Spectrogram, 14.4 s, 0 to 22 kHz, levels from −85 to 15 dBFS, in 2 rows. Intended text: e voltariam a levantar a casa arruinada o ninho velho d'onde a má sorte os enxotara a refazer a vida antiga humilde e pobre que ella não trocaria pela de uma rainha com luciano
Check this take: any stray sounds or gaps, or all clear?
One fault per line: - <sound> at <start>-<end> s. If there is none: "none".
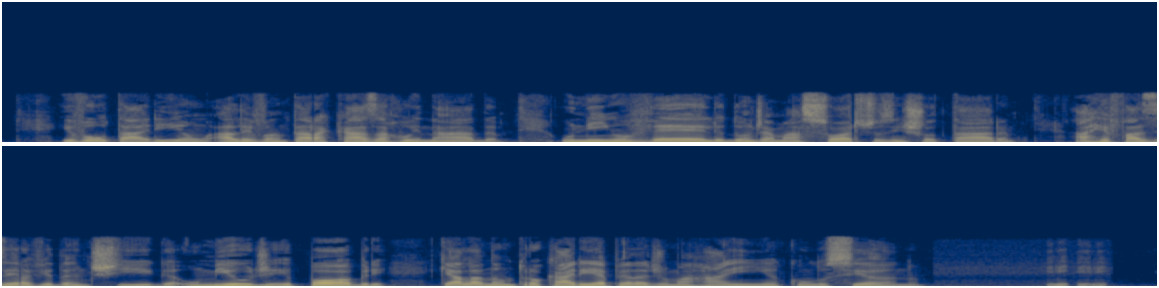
- laugh at 13.7-14.1 s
